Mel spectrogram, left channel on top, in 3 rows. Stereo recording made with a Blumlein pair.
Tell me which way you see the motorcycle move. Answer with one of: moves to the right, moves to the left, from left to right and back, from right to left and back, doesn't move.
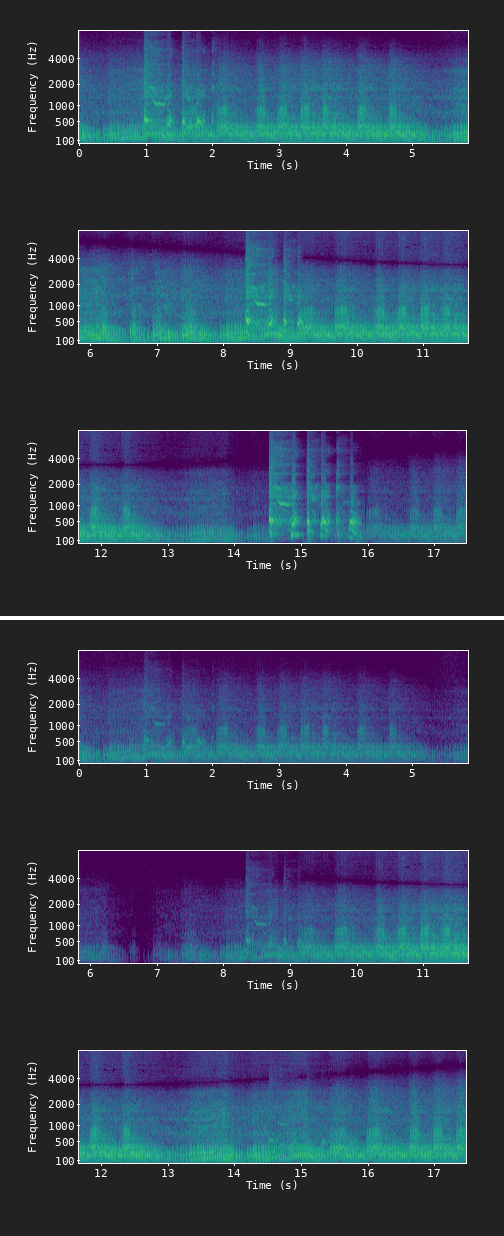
moves to the right.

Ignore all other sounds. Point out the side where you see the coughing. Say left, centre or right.
left.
